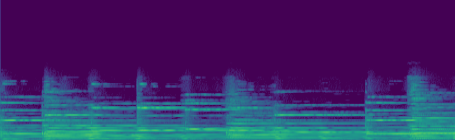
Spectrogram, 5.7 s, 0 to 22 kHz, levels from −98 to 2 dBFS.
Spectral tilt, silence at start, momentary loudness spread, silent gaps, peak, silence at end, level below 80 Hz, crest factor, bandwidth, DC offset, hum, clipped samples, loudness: -1 dB/octave; 0 s; 6 LU; none; -14 dBFS; 0 s; -68 dBFS; 14 dB; 10.5 kHz; under 0.1%; none; under 0.1%; -28 LUFS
